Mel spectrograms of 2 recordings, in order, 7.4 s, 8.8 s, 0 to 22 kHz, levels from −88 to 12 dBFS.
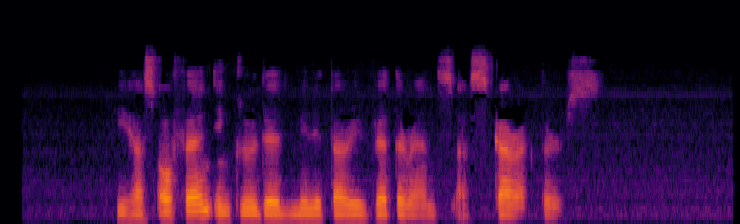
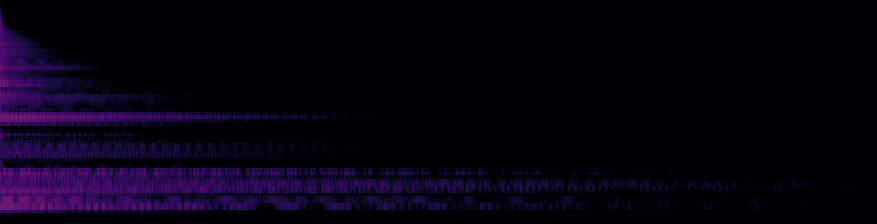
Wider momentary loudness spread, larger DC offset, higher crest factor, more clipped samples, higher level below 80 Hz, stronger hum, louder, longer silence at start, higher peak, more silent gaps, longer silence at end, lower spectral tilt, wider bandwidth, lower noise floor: second, 15 LU vs 18 LU; neither; second, 20 dB vs 32 dB; neither; first, -60 dBFS vs under -90 dBFS; neither; first, -22 LUFS vs -55 LUFS; first, 1.2 s vs 0 s; first, -4 dBFS vs -28 dBFS; neither; first, 1.45 s vs 0.9 s; first, -5.5 dB/octave vs 0.5 dB/octave; second, 8.8 kHz vs 11.5 kHz; second, -61 dBFS vs -86 dBFS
